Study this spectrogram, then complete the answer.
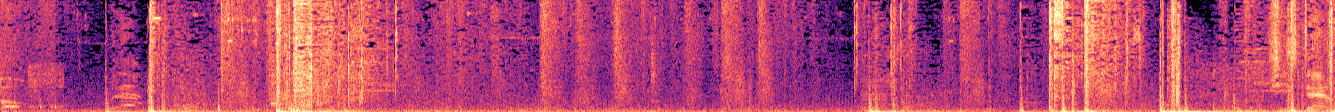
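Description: Rapid gunshots fire in short bursts.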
